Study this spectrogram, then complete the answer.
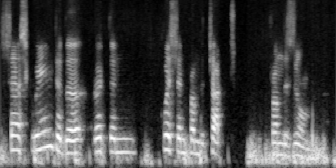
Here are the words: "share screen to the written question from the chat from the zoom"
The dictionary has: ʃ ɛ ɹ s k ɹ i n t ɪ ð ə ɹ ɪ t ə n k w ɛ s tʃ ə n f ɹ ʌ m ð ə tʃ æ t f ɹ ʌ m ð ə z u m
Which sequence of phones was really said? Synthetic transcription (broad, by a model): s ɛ s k w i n t ɪ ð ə ɹ ɪ t ə n k w ɛ s tʃ ə n f ɹ ʌ m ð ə tʃ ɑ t f ɹ ʌ m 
